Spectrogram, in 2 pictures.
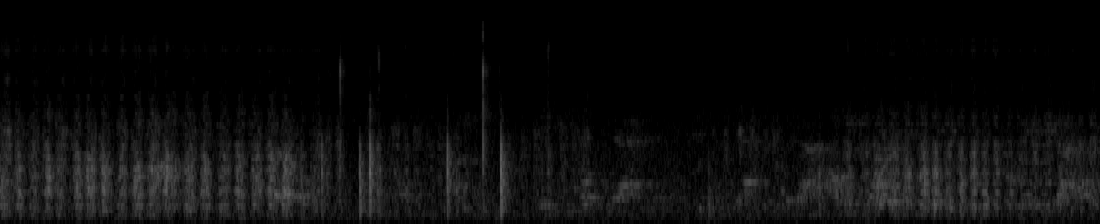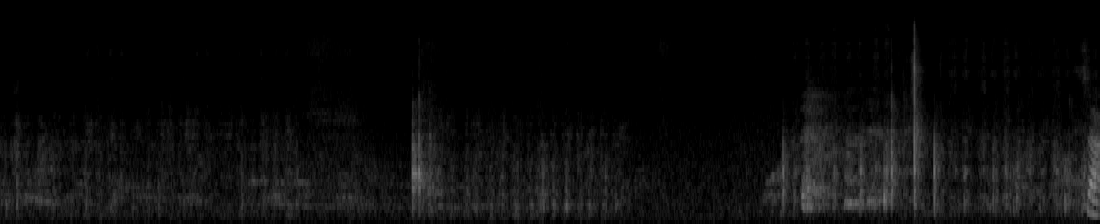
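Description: Faint scratching of a coloured pencil shading on paper, rapid back-and-forth strokes in stretches, with a few sharp clicks in between.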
